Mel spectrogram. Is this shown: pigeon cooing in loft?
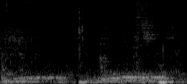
yes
